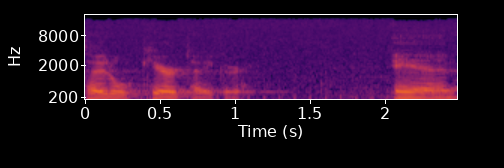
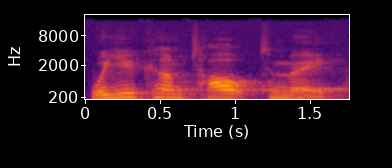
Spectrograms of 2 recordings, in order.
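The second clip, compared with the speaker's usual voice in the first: put-on older man calling slowly to someone across the hall; raised, stretched-out plea for company; hollering out; 6 semitones higher, 6 dB louder, slower than usual. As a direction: call out loud and high, drawn out. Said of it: "he hollered out to me".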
